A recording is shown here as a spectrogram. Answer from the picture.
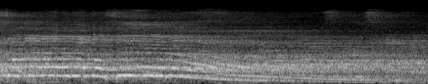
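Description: Music for a quadrilha dance: a singing voice holds one long note, then slides smoothly down in pitch over the last two seconds.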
